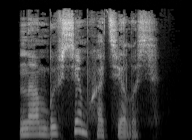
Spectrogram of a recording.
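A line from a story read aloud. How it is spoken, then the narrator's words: Dry reply. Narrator (Russian): сухо ответила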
